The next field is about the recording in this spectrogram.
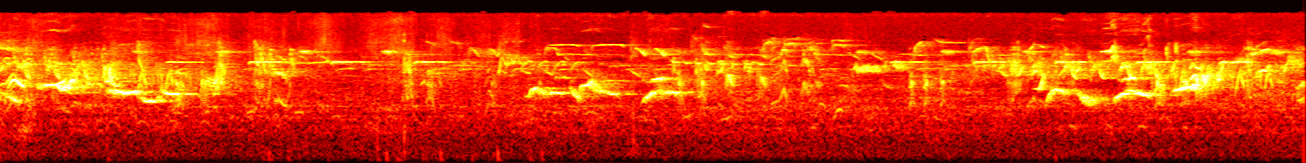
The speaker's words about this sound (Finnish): Mustarastas alkoi laulaa komeasti sitten siinä metsässä. Niin, meillähän oli tuossa sellainen oksa, missä solisti vaihtui koko ajan. No, mustarasta sai kunnian aloittaa. Kyllä. Se on kyllä komea laulaja mustarasta.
